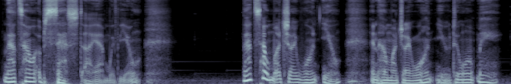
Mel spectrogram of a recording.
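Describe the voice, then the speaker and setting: A man's voice: on the low side, very animated, measured pace, a little mellow, no echo, faint music behind, heavily acted. A man playing an eager, submissive, lovestruck butler who gushes earnestly and pleadingly in an intimate ASMR roleplay. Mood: needy, adoring.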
